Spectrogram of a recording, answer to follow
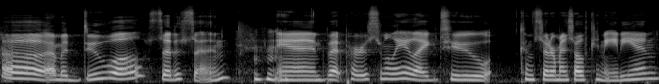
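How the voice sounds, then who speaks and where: In a plain, everyday voice, a woman with a fairly high pitch speaks at a fairly slow pace, with very even loudness and ordinary pitch variation. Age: 20s. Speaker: podcast co-host and photographer. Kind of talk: casual chat.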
